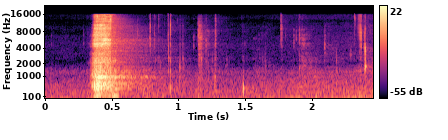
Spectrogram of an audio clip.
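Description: A single loud slurp of coffee sucked off a cupping spoon, with a few faint clicks after it. It is a sip that went wrong: a "bad sip".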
